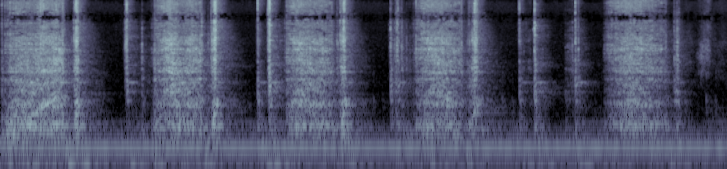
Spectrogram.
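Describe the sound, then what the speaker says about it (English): A file rasps against a chainsaw chain in steady back-and-forth strokes, about eight close, loud passes separated by short pauses, over a low steady hum. "It does both at the same time, and it'll save you a lot of time in sharpening your blade."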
